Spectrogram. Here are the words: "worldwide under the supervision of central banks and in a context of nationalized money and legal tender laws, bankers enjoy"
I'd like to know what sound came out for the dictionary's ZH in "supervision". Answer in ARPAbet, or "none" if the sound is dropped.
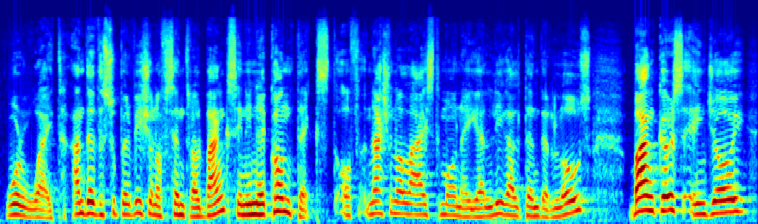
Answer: SH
